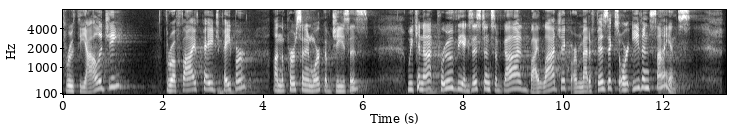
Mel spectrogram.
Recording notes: during the service on Sunday August 16, 2020, at First Presbyterian Church of Arlington Heights, Illinois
